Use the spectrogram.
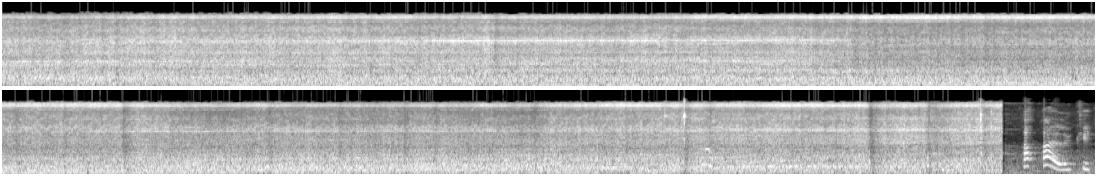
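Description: A Lufthansa airliner at Frankfurt takes off with a loud, sustained engine roar heard from inside the cabin, steady throughout until a brief cut near the end.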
